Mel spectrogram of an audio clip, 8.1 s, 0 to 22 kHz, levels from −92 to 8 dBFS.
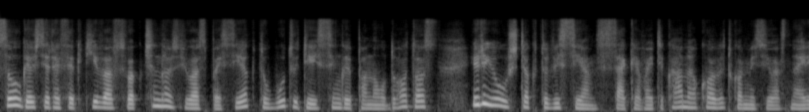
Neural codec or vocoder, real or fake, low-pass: codec, 16 kHz in and 24 kHz out, 0.6 kbps, FocalCodec, streaming, 2048 codes; fake; 10.8 kHz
